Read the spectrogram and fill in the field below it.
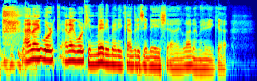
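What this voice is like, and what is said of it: Foreign accent from overseas. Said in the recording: “as you can see with my accent, from overseas”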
